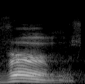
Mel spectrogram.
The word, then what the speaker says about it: Worms: It actually is the Council of Worms, because W's are not pronounced W's in German. Wittenberg, it's a double V. Worms.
